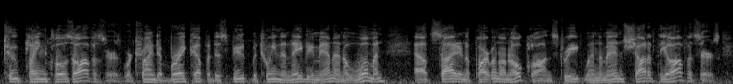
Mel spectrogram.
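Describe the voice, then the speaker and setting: Bright, crisp-edged male radio newsreader. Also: medium pitch, expressive, fast, hardly any pauses. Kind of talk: scripted news bulletin. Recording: slightly noisy old AM radio aircheck.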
